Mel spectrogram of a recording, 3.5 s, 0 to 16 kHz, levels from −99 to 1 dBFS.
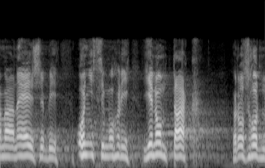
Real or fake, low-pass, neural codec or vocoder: real; 7.2 kHz; none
